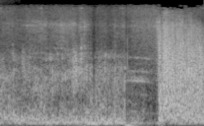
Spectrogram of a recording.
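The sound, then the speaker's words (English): A loud boom from an artillery gun salute fired by the Honourable Artillery Company at the Tower, one sudden blast breaking through a steady rumbling noise and ringing on afterward. “At the tower, the salute is fired by the Honourable Artillery Company.”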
